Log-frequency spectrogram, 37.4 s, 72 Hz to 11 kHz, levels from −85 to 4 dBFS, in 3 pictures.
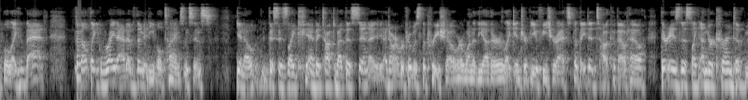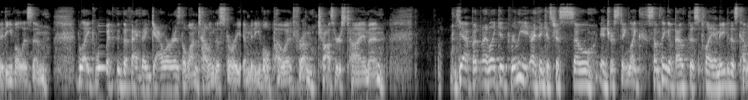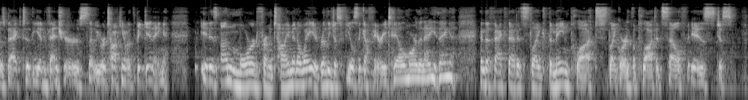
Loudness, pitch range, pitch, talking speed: -18 LUFS, 130-180 Hz, 160 Hz, 225 wpm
